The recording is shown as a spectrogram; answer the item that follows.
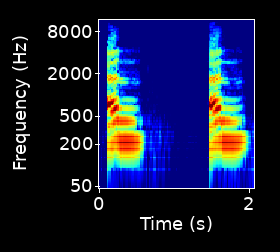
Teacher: كيف خرجت هذه النون الساكنة؟ خرجت بقرع طرف اللسان لما يحاذيه من غار الحنك الأعلى. إذن نخلص إلى نتيجة: الحرف الساكن يخرج بالتصادم بين طرفي عضو النطق.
